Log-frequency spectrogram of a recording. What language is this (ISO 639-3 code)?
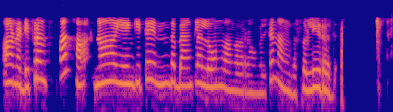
tam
